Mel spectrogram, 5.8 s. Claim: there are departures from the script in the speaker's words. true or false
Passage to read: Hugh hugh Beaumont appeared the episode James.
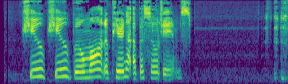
false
